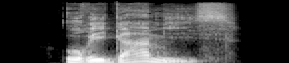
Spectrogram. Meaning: genitive of Origami
- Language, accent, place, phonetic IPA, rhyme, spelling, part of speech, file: German, Germany, Berlin, [oʁiˈɡaːmis], -aːmis, Origamis, noun, De-Origamis.ogg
